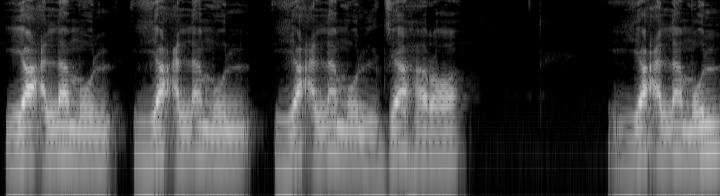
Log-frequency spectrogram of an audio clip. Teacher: میم اور لام کو اکٹھے پڑھیں گے کیونکہ لام پر جزم ہے۔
